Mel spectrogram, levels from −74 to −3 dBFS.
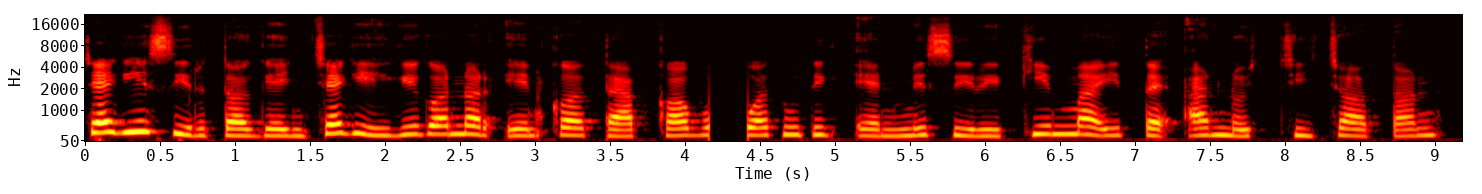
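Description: At 4.16 s the player most likely ran short of buffered data or had its output thread held up, producing a playback stall: the speech cuts off mid-flow and the output sits silent for about 0.26 s before resuming at 4.42 s.

From 4.42 to 4.92 s the player works off the backlog from that gap with time-compressed catch-up, trimming and cross-fading small slices so the speech runs at about 1.5 times normal speed. It sounds hurried but keeps its normal pitch.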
